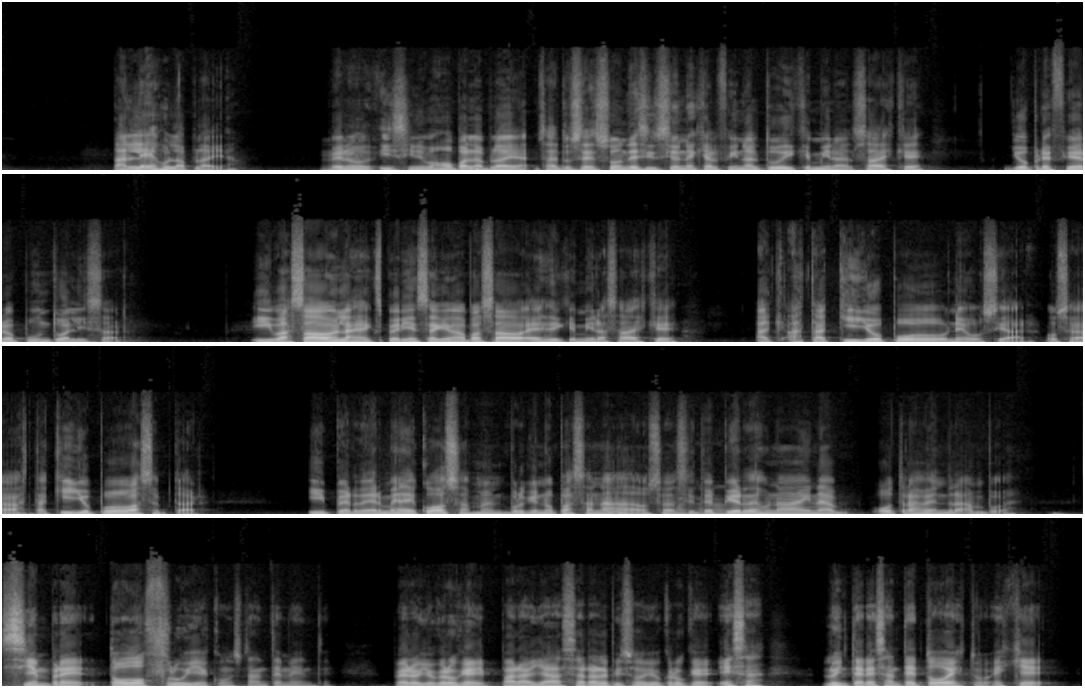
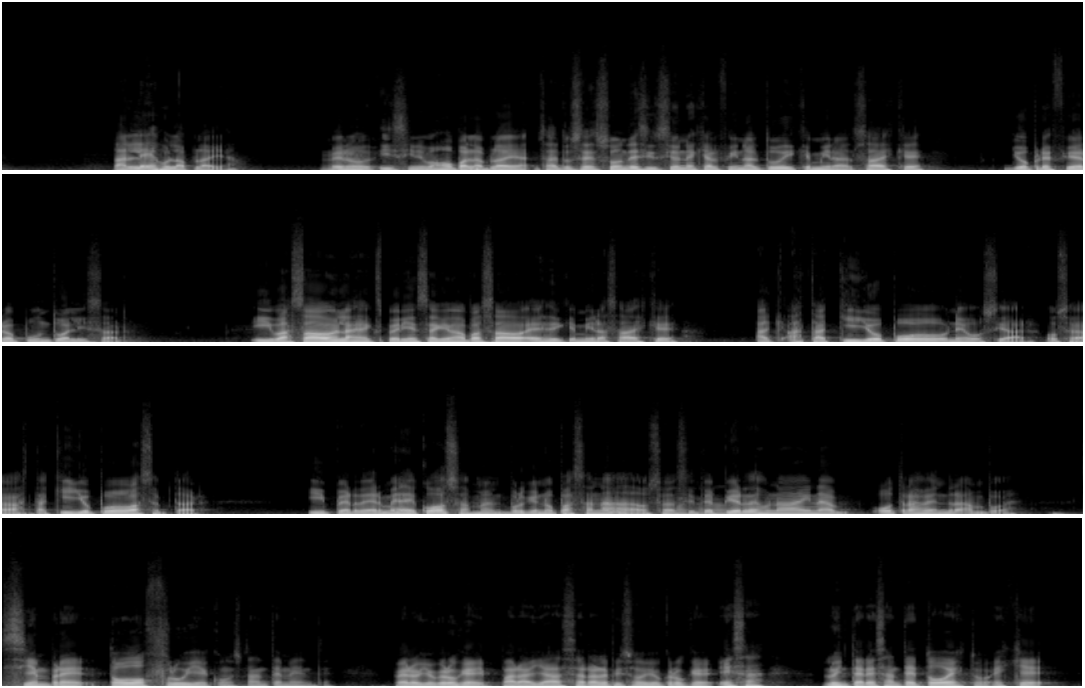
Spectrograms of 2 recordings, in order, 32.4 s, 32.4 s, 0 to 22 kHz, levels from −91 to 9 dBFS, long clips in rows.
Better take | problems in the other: first | muffled; very; fading above 2.5 kHz

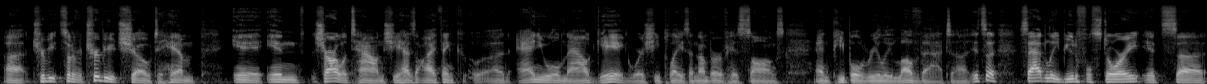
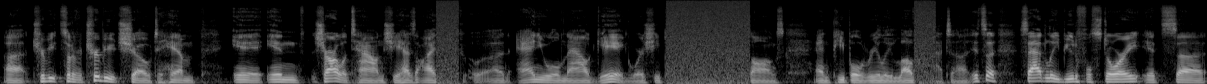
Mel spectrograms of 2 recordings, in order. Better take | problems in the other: first | audio cutting out; filled with static; at 4.5 s, at 6.5 s for 1 s and at 9 s

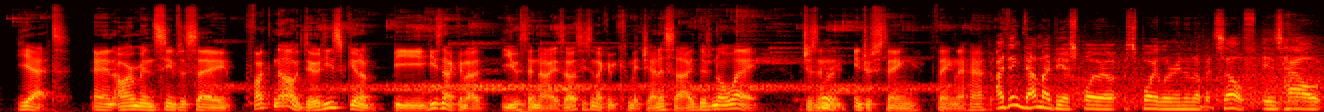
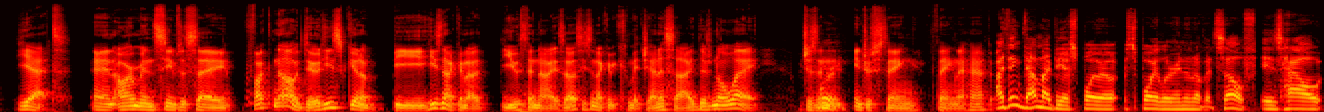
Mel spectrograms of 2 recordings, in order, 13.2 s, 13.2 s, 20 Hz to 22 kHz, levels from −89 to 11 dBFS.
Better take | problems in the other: second | rain or running water; noticeable; throughout; 15 dB below the speech

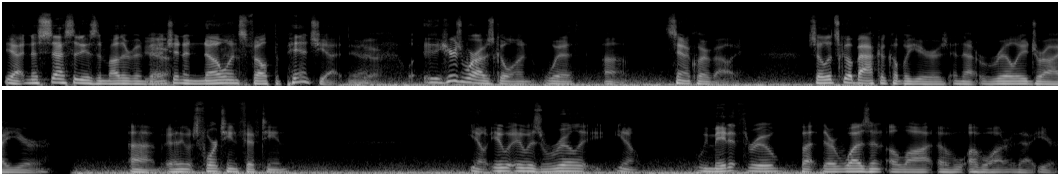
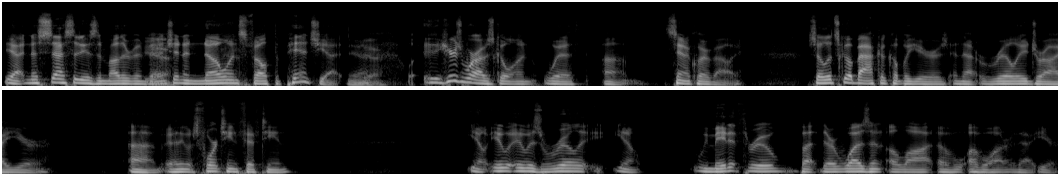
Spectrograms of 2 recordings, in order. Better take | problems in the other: second | low rumble; faint; from 3.5 to 8.5 s and from 11 to 19 s; 25 dB below the speech

